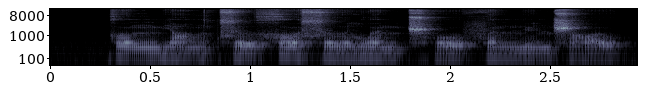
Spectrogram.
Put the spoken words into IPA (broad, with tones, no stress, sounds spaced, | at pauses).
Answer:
k ɤ˦ ŋ m j ɑ˨˦ ŋ t͡s ɹ̩˨˩ x ɤ˥˨ s ɹ̩˨˦ l w ə˨˦ n ʈ͡ʂʰ o̰˨˩ ʊ̯ f ə˦ n n̪ y˨˦ n ʂ ɑ̰˨˩ ʊ̯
